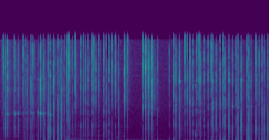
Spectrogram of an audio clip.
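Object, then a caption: Small glass perfume bottle. Long nails rapidly tap and scratch a small, rectangular textured glass perfume bottle that is hollow and partly filled and held in both hands. The result is a dense stream of quiet, sharp, bright clicks with almost no ring, mixed with faint scratchy rasping and a short lull near the middle.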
